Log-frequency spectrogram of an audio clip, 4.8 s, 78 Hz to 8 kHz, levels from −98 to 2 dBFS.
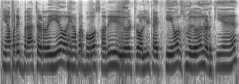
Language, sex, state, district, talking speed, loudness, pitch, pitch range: Hindi, female, Bihar, West Champaran, 290 wpm, -16 LUFS, 200 Hz, 195-215 Hz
